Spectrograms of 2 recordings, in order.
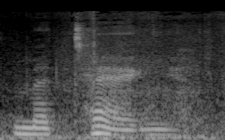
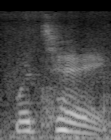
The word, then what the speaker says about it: Metang: Let's check the pronunciation guide. It says Metang. – Metang.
